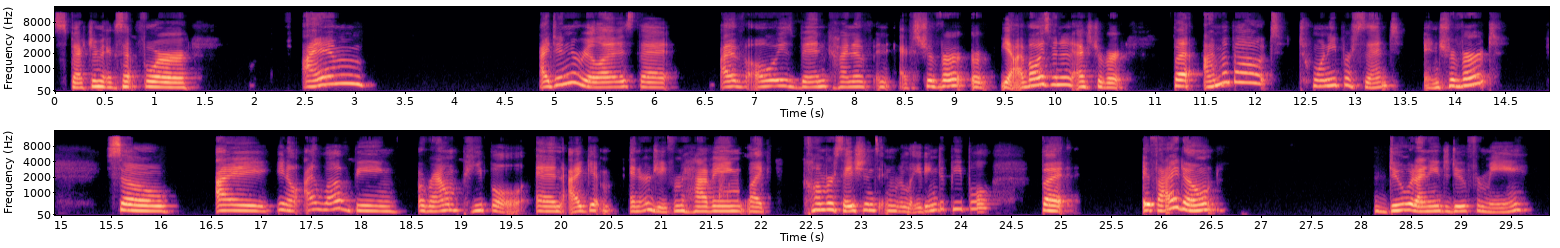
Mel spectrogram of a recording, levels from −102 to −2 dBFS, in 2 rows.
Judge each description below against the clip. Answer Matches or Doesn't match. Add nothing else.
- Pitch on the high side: Matches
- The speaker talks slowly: Matches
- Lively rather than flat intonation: Doesn't match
